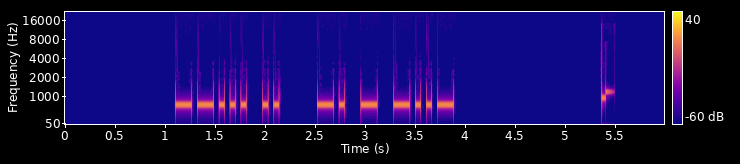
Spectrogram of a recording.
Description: Morse code, heard as a keyed tone, about 22 wpm, 700 Hz. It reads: 7I NTX
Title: Winter Field Day Exchanges Encore 22wpm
